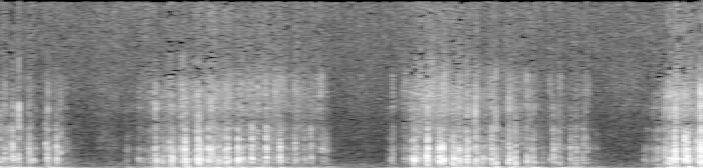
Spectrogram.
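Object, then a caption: Silicone baking mat with pyramid studs. Fingertips of both hands tap and scratch across a flat, flexible red silicone baking mat covered in small pyramid studs, lying on a table. Dense bursts of soft, rapid tapping and scratching come in waves with a low rumble underneath, easing off briefly before picking back up.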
